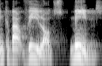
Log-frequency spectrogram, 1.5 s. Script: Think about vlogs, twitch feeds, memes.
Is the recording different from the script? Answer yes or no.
yes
